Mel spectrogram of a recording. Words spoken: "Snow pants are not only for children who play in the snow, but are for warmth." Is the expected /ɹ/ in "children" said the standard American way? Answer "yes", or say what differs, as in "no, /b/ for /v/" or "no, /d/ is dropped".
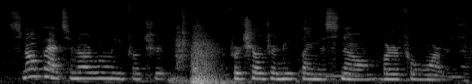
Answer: yes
